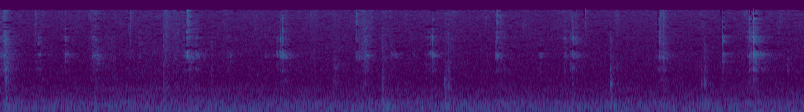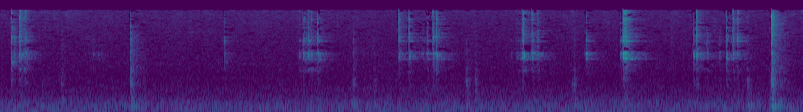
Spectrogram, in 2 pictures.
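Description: Faint scattered clicks and ticks of a screwdriver turning a spring-loaded CPU heatsink screw in a small desktop computer, coming more often in the second half.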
